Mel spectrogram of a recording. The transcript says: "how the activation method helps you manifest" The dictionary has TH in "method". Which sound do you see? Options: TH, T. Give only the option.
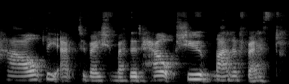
TH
